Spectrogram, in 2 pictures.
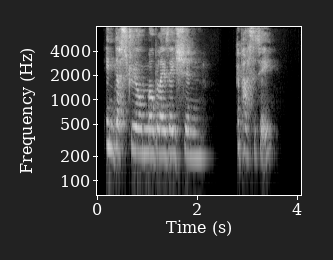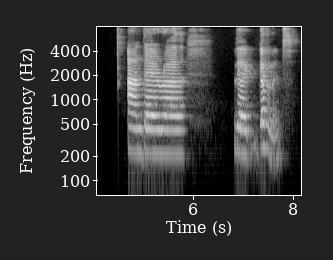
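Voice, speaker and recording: Her pitch fairly high and her intonation monotone and flat, a woman speaks very slowly with long, frequent pauses. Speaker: professional actor performing a verbatim monologue. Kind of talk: verbatim monologue of a real interview about lockdown. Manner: articulate, fluent, opinionated.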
